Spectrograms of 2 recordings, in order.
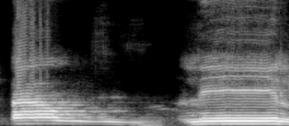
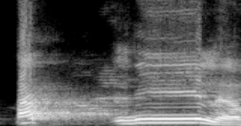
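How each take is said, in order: First: The consonants are articulated soft and gentle. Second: The consonants are articulated hard and stiff. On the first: The speaker calls it right. "menjadi lunak" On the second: The speaker calls it wrong. "menjadi bundu syiddah"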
